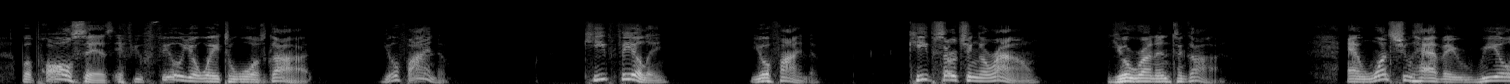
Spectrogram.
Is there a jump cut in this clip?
no; 0 cuts

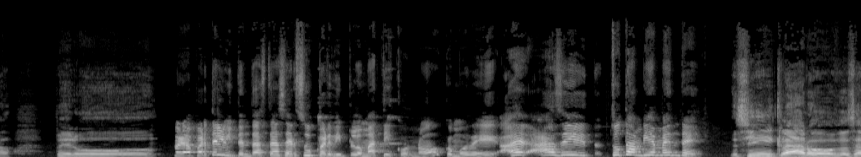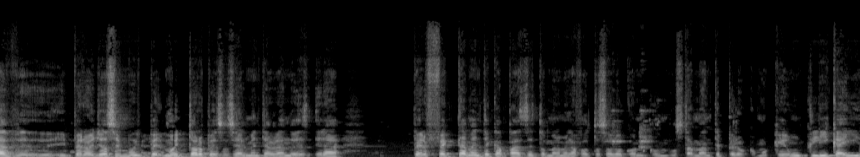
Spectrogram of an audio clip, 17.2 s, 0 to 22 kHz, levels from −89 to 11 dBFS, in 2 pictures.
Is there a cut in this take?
no; 0 cuts

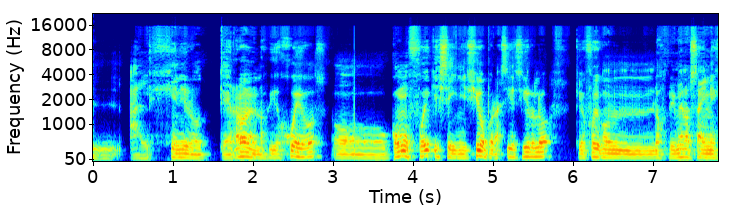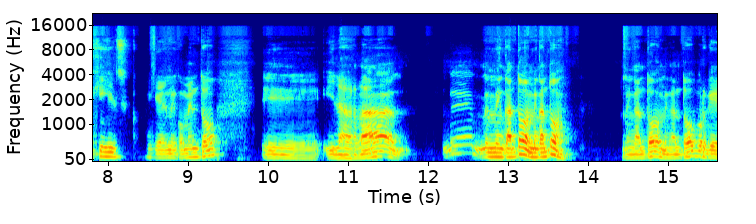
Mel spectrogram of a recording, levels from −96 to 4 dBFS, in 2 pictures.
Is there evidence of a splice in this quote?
no; 0 cuts

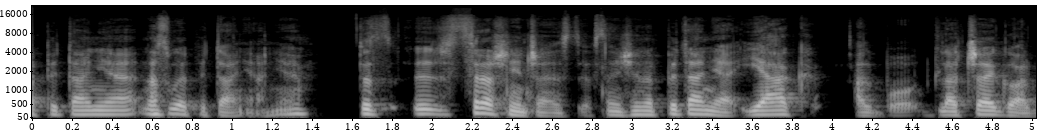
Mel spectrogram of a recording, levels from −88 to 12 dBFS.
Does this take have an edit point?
no; 0 cuts

